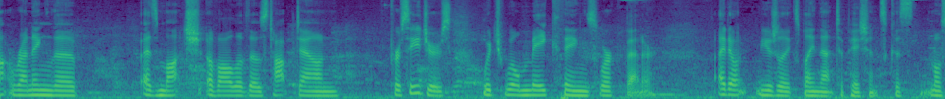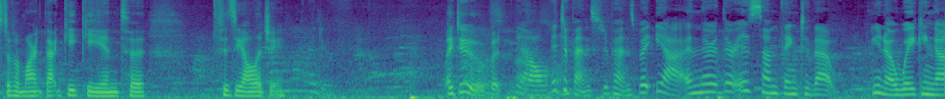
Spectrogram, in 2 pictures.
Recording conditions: busy venue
